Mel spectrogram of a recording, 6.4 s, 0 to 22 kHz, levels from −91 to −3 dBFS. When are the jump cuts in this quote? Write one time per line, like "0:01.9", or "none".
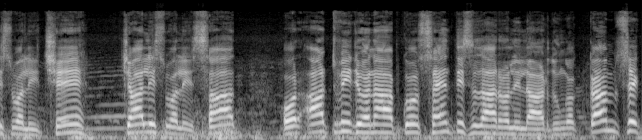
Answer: none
